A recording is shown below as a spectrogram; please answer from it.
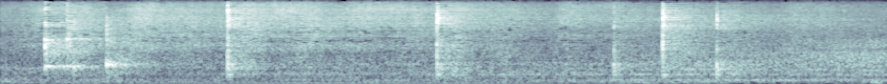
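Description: Ground roasted coconut frying in hot oil in a pan for a spicy drumstick curry, soft steady sizzle with a few sharp spatula scrapes and taps as it is stirred, close and alone.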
